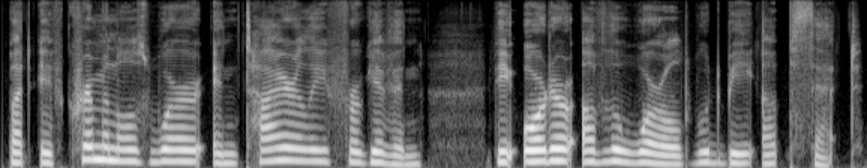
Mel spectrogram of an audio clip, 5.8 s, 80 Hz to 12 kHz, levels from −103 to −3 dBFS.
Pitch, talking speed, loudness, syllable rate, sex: 205 Hz, 145 wpm, -19 LUFS, 4.8 syllables/s, female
